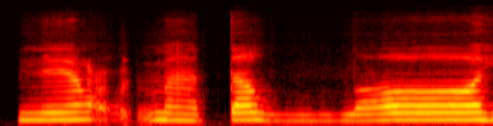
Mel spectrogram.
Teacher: یہاں پر لفظ اللہ کی لام موٹی ادا کریں گے کیونکہ پیچھے والی جو تا ہے وہ زبر کے ساتھ ہے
